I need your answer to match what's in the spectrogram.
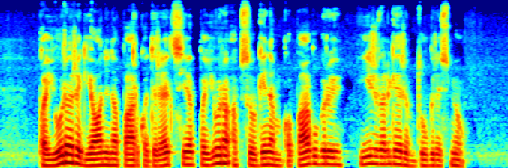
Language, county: Lithuanian, Vilnius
